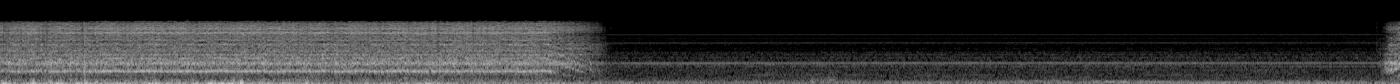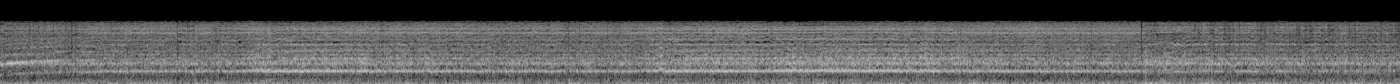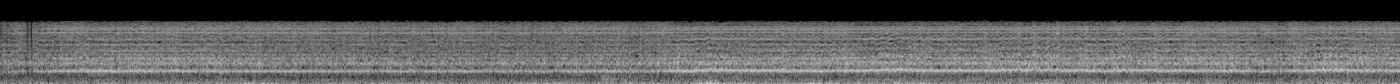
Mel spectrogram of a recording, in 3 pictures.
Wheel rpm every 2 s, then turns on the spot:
160, 160, 110, 0, 0, 0, 20, 150, 160, 160, 160, 160, 160, 160, 160, 160, 160, 160, 160, 160, 160.
none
